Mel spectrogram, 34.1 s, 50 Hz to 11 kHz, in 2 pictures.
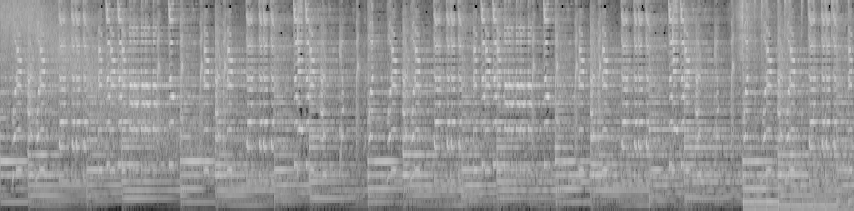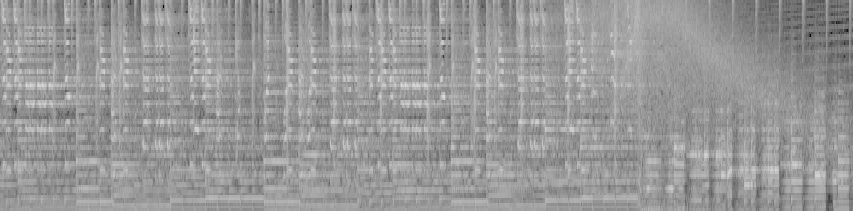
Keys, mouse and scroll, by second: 1.0 click, 1.9 click, 14.4 click, 19.8 r, 20.0-21.3 drag, 21.8 click, 22.5 shift+click, 23.4 click, 25.8 scroll up 1, 26.1 click, 26.3 v, 29.3 click, 30.9 right click, 32.3 click.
